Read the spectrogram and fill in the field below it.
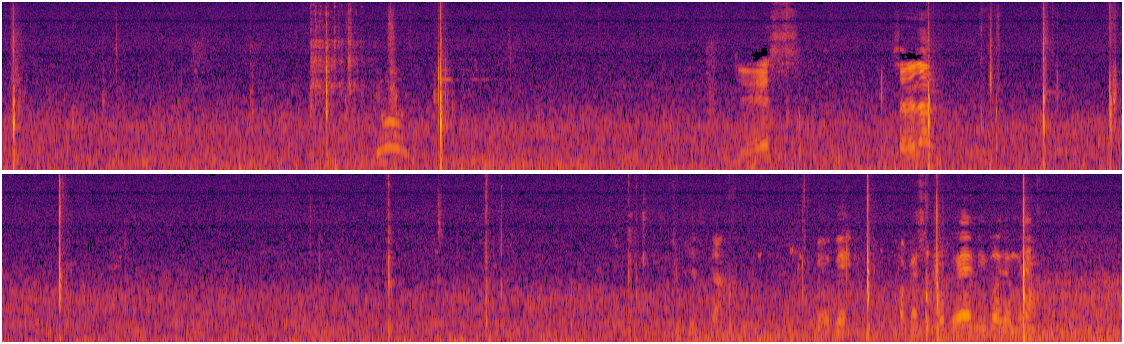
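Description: A basketball bounces sharply on an outdoor court.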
